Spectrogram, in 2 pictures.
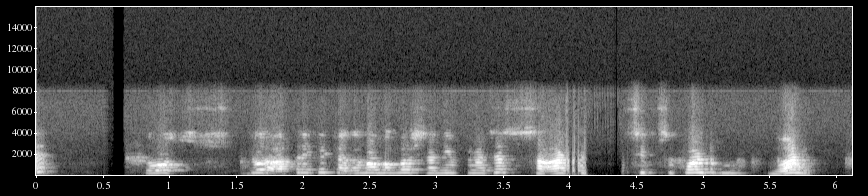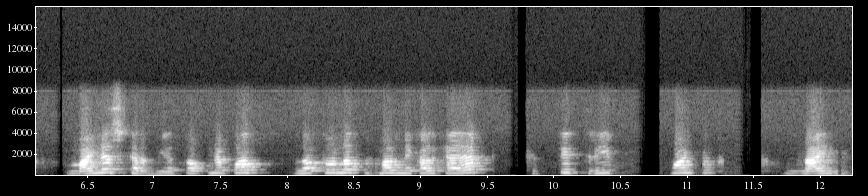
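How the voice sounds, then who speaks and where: A man's voice: very high voice, steady tone, a little slow, narrow, tinny audio. A male teacher explaining a calculation step by step over a video call, his audio choppy and breaking up. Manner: explains step by step, checks understanding. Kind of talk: online class explanation.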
